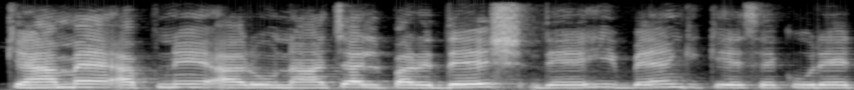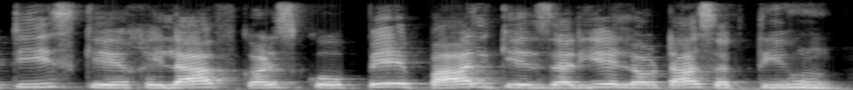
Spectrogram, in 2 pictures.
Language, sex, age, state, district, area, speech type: Urdu, female, 18-30, Bihar, Darbhanga, rural, read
